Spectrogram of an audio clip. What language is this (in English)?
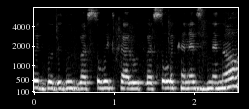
Hebrew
